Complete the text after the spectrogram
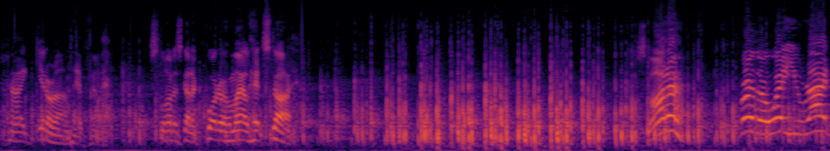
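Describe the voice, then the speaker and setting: An actor playing a shrewd, tough American frontier hero in an old-time radio western, telling his tale in folksy style. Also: very high-pitched. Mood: urgent, commanding. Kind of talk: old-time radio drama acting, first-person narration. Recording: noisy vintage radio broadcast recording.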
